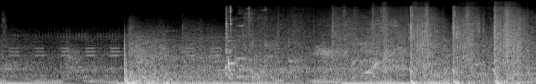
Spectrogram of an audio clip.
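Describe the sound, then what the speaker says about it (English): Warhammer 40,000: Darktide combat brings a dense barrage of gunfire and heavy explosions, including a grenade blast. Repeated loud bursts and booms come close together throughout, with no speech. "Throw a grenade!"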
